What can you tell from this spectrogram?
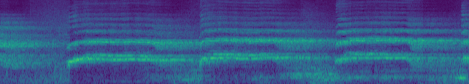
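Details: Flynn, a chimpanzee, screams his lungs out at Jambo with teeth showing, loud drawn-out shrieks repeated three times almost without a break, each strained and steady in pitch.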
